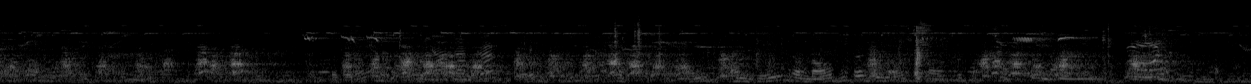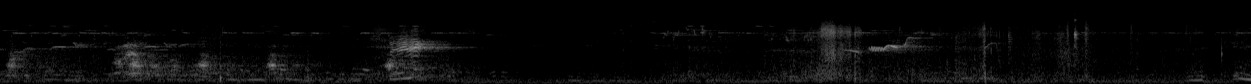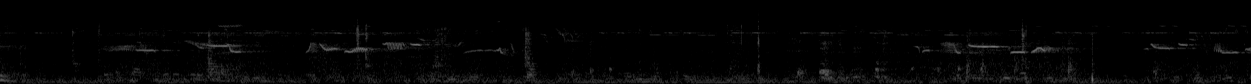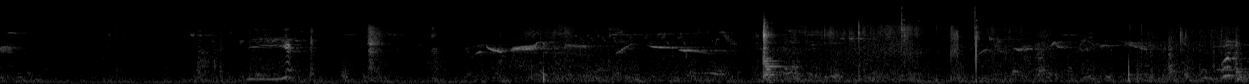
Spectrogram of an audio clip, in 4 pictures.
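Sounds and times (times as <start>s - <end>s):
birds singing faintly: 0.0s - 50.0s
thin steady high tone: 22.9s - 38.3s.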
